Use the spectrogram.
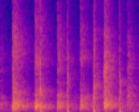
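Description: A short burst of clapping from a small audience, about seven crisp, evenly spaced claps, close and clear, with no talk over it.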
